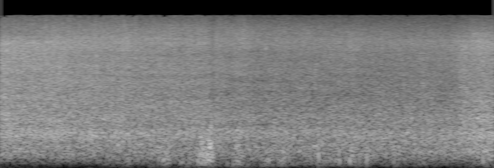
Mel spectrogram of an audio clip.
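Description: Ocean surf washing and churning below, with wind noise on the microphone; a slightly louder wash about two seconds in.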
